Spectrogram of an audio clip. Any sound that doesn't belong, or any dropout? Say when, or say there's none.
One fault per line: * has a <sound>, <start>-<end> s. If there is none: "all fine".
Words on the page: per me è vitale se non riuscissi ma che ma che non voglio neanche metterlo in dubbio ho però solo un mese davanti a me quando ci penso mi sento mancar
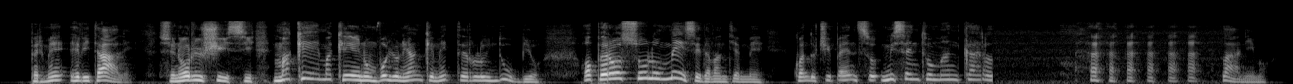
* has a laugh, 10.6-12.2 s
